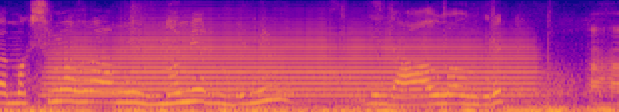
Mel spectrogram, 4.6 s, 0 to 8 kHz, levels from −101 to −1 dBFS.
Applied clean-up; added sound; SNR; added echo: none; Brass instrument; 5 dB; none.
